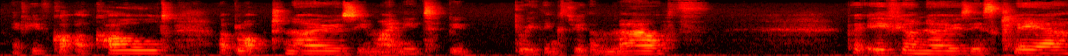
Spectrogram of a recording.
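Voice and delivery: soft, calm yoga guide's voice; hushed relaxation guidance, letting phrases trail into near-whisper; guided meditation. Acted. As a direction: settle them gently into the breath, softly, with long pauses. Leads breathing and settling in.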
